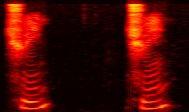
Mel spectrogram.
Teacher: When pronounced using the second tone, it means skirt or dress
